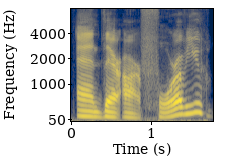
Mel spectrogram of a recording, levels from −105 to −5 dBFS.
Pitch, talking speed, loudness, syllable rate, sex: 145 Hz, 200 wpm, -15 LUFS, 4.9 syllables/s, female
